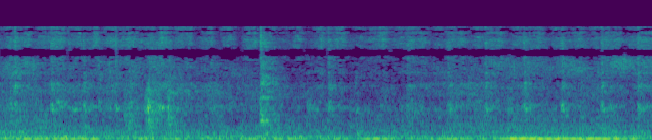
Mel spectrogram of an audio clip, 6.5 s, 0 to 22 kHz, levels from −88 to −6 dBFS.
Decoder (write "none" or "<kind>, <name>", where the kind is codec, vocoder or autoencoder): vocoder, Vocos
